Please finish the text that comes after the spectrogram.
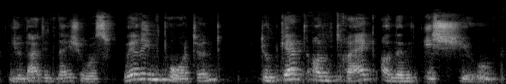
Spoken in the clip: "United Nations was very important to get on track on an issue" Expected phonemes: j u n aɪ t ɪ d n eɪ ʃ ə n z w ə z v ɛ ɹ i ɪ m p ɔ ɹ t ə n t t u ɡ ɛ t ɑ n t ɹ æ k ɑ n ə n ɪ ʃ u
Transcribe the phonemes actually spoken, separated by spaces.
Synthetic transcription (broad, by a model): j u n aɪ t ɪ d n eɪ ʃ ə n w ə z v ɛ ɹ i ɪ m p ɔ ɹ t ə n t t u ɡ ɛ t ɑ n t ɹ æ k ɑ n ə n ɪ ʃ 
